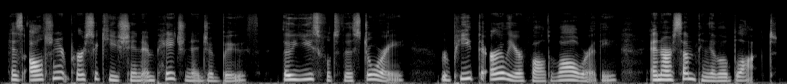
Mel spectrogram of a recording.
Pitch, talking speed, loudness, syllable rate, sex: 200 Hz, 185 wpm, -20 LUFS, 6.3 syllables/s, female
